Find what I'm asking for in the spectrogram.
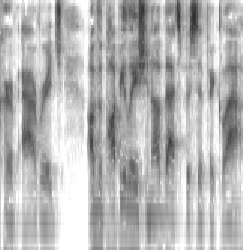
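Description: This man has an unremarkable speaking voice with an American accent, pitched at a medium level. He talks at a moderate pace with ordinary pitch variation. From Western Pennsylvania, Pittsburgh. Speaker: functional medicine practitioner. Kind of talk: interview.

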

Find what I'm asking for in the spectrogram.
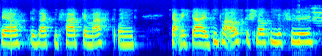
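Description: A woman's medium-pitched, monotone voice with flat intonation at a moderate pace. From Lower Saxony, Germany. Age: 20s. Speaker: engineering graduate, epilepsy social media creator. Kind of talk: casual interview conversation.

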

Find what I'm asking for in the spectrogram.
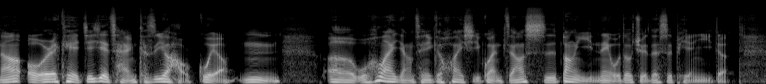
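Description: In a very clean recording with a silent background, a man speaks at a fairly quick pace with lively intonation. His fairly low voice carries vocal fry. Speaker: English teacher and podcast host. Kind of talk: language lesson podcast. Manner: animated.

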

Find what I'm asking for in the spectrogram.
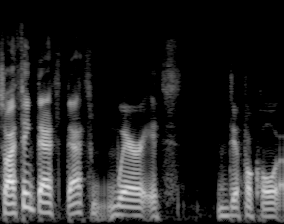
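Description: Recorded with a dry, close sound, no echo and a quiet background, a man speaks with an American accent. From Philadelphia, US. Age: 30s. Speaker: DJ. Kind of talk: casual interview chat. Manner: halting, repeats words.

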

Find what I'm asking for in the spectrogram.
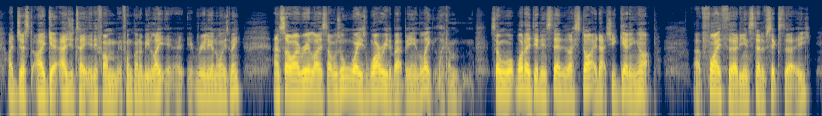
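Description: Very fast speech from a man with an English accent, medium pitch, fairly even intonation, big swings in loudness, and a dry, close sound with no echo. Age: 50s. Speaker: personal trainer and coach. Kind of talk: interview conversation.

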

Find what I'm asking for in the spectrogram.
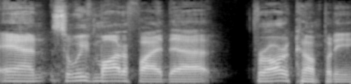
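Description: Recorded very clean with a silent background and a dry, close sound with no echo, a man uses an ordinary speaking voice at medium pitch with ordinary pitch variation. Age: 40s. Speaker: construction podcast host and builder. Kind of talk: casual interview chat. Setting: live recording at trade show booth.

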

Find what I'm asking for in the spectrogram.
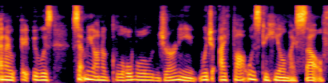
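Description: A woman with a very deep, low pitch and a dark, mellow tone speaks at a moderate pace with fairly even intonation, the sound dry and close with no echo. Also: quiet background. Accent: American. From US Midwest, small-town Illinois. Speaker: medical doctor and author. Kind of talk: interview.

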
